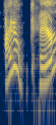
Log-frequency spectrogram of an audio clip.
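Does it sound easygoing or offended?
offended. It sounds offended and questioning.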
